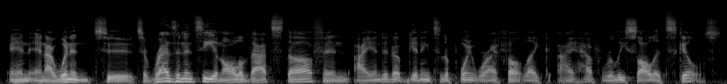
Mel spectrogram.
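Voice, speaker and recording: On the low side and darkish in tone, this man's voice moves at a moderate pace with hardly any pauses, captured in a dry recording. He's a podcast guest, a physical therapist who founded a business, telling his story conversationally, stressing key words and frequently asking "right?".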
